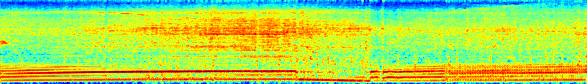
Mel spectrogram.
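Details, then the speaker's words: Turbocharged Mitsubishi Mirage on street tires, EFI with factory coil-on-plug coils: engine won't rev, no boost, stumbles and breaks up near the top; owner suspects blown factory coils. "it won't even rev with low boost you can hear in that footage when it does hit that point where it starts to break up it sounds to me like a twin for that reason alone I am inclined to believe that I may have blown up the factory coils in this thing"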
